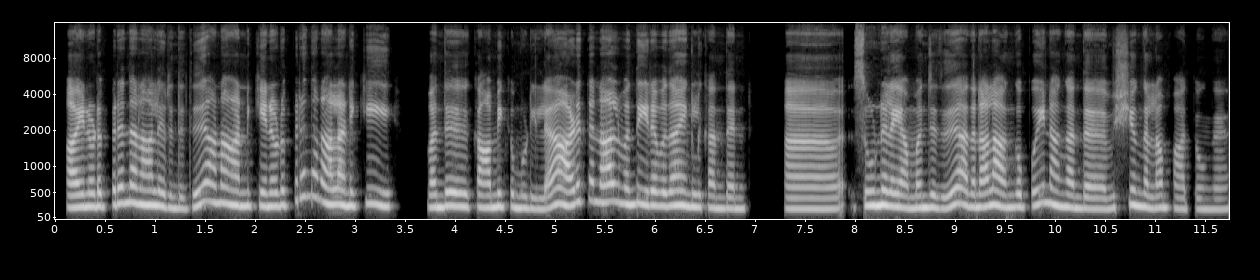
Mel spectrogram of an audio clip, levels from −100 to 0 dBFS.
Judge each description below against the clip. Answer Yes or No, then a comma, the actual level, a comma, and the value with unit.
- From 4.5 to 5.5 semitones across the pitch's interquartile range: No, average, 3.3 semitones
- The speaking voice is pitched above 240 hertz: Yes, very high, 250 Hz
